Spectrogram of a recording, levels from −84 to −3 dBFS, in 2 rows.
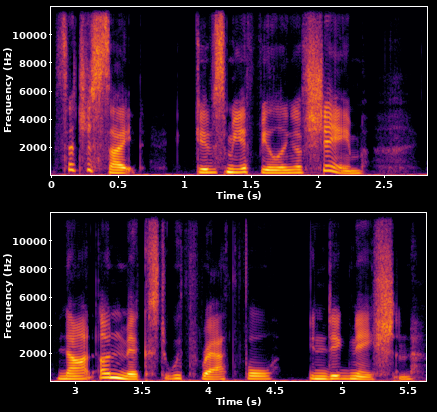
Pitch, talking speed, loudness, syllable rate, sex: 210 Hz, 150 wpm, -16 LUFS, 5.2 syllables/s, female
